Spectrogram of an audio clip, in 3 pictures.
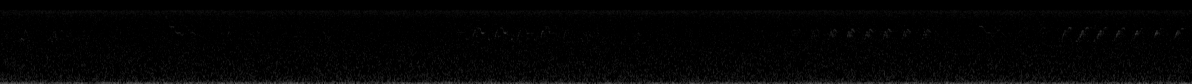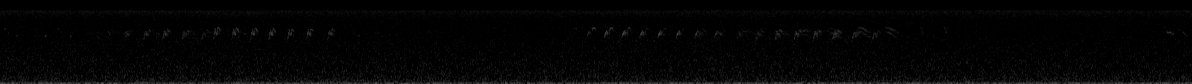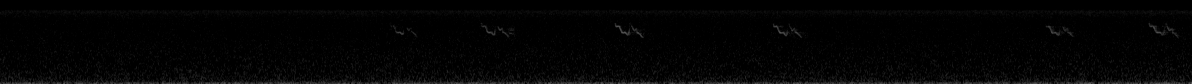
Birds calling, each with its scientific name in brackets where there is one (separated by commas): Warbling White-eye (Zosterops japonicus), Hawaii Amakihi (Chlorodrepanis virens), House Finch (Haemorhous mexicanus)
